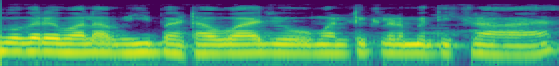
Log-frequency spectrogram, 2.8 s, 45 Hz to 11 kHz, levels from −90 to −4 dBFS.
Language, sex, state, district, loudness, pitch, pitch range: Hindi, male, Uttar Pradesh, Varanasi, -15 LUFS, 140 Hz, 135-145 Hz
